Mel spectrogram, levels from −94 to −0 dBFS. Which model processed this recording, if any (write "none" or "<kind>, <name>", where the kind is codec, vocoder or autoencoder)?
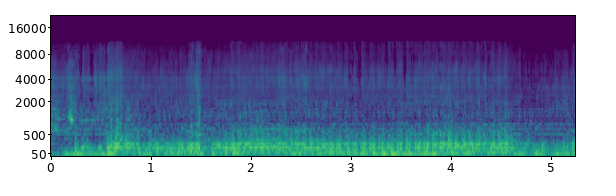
vocoder, BigVGAN v2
